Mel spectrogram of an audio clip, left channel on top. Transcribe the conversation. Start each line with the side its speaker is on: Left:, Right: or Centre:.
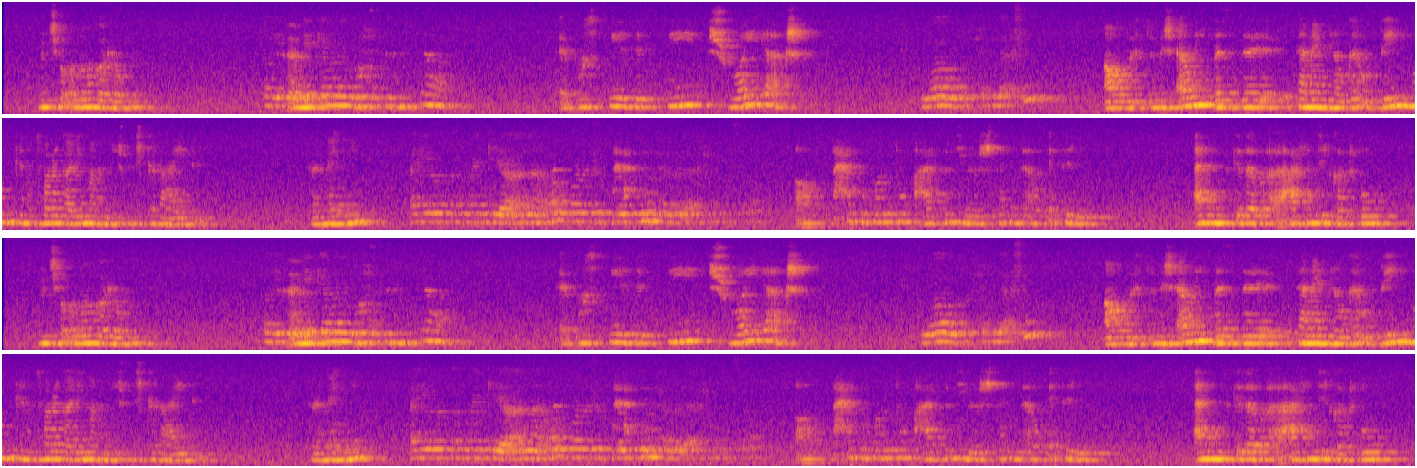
Left: إن شاء الله هجربه
Right: طيب وايه
Left: أم،
Right: كمان بتحبيه
Left: خلاص أنا كده بصي يا ستي شوية أكشن
Right: واو بتحبي الاكشن
Left: اه بس مش قوي بس تمام لو جه قدامي ممكن اتفرج عليه ما عنديش مشكلة عادي فاهماني
Right: اه ايوه فهماكي انا اول
Left: بس
Right: مرة اشوف بنت
Left: حاجة
Right: بتحب الاكشن بصراحة
Left: اه حاجة برضو عارفة انتي بشتاق لأوقات الأنمي كده بقى عارفة انتي الكرتون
